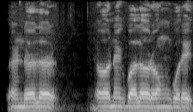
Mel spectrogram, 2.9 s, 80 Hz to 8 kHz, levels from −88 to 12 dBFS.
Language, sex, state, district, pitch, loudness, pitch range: Bengali, male, West Bengal, Malda, 115 Hz, -16 LUFS, 110-115 Hz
